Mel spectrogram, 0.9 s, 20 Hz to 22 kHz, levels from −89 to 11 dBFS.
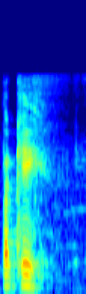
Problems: constant background noise, echo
